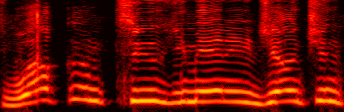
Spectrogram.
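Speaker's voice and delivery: ordinary delivery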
